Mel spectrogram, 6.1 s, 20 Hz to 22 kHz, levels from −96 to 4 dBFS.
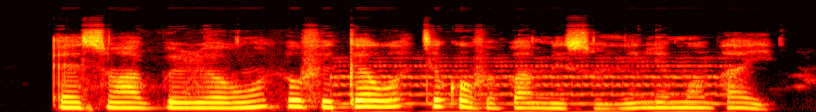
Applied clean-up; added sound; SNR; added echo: none; Organ; 15 dB; none.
